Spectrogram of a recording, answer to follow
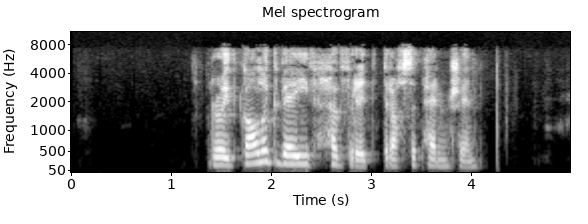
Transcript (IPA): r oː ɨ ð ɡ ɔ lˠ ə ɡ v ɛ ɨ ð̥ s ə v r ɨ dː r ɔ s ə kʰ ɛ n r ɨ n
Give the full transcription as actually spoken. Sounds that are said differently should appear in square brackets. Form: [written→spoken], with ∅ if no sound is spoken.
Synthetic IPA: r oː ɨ ð ɡ ɔ lˠ ə ɡ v [ɛ→e] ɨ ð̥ [s→h] ə v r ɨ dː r ɔ s ə [kʰ→pʰ] ɛ n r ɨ n

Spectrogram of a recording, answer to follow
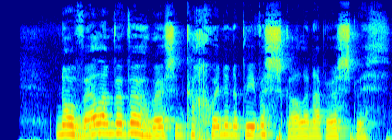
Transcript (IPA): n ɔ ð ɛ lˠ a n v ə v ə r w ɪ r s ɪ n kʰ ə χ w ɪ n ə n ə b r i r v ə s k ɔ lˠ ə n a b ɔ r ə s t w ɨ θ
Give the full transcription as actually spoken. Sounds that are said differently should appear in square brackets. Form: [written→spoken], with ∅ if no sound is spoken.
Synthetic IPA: n ɔ [ð→v] ɛ lˠ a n v ə v ə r w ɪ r s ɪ n kʰ ə χ w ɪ n ə n ə b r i [r→∅] v ə s k ɔ lˠ ə n a b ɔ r ə s t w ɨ θ

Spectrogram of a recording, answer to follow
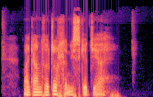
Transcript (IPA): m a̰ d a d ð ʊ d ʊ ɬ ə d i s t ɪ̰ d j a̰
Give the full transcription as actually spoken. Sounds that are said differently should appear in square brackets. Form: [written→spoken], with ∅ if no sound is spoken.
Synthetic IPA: m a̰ [d→ɡ] a [d→n] ð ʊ d ʊ ɬ ə [d→n] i s [t→k] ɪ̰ d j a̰

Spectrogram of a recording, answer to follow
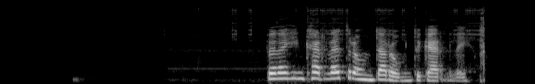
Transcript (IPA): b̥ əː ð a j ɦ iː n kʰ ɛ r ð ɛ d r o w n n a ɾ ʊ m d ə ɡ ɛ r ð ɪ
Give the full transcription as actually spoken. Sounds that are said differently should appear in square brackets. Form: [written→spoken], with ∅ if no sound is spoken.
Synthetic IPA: b̥ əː ð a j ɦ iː n kʰ ɛ r ð ɛ d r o w n [n→d] a ɾ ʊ m d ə ɡ ɛ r ð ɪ

